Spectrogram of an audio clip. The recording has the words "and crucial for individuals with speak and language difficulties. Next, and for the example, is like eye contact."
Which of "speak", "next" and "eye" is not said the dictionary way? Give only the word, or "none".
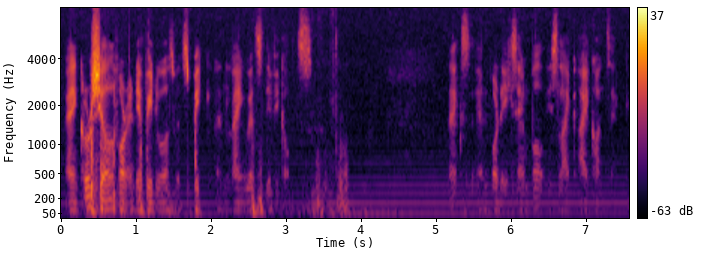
none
